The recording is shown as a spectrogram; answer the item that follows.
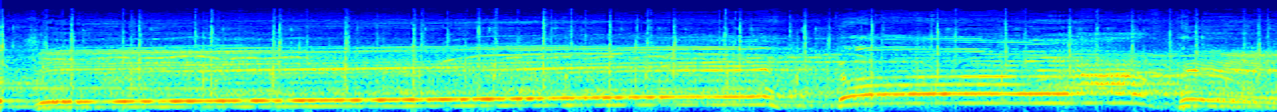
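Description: A voice or music holds long drawn-out notes over arena crowd noise. The first note rises slowly for more than three seconds, and a second held note starts a little after four seconds in.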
